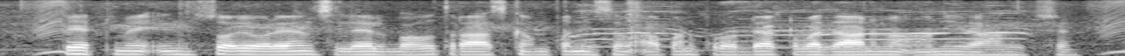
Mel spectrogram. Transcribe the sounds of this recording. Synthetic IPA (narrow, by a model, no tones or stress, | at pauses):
peʈmeʔinsojoɾenslelbəɦut̪ɾaskəmpənisəbə̰pənpɾoɖək̚ʈbəd͡ʒaɾmeʔoniɾəɦəlt͡ʃʰɛ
